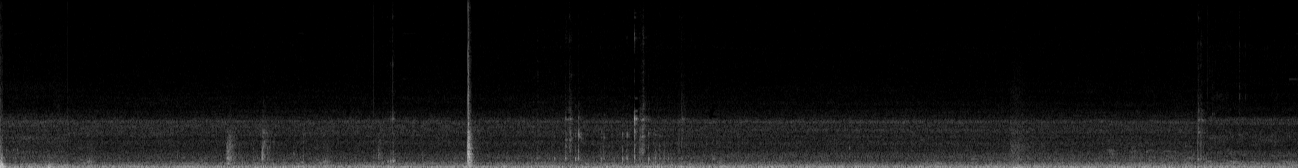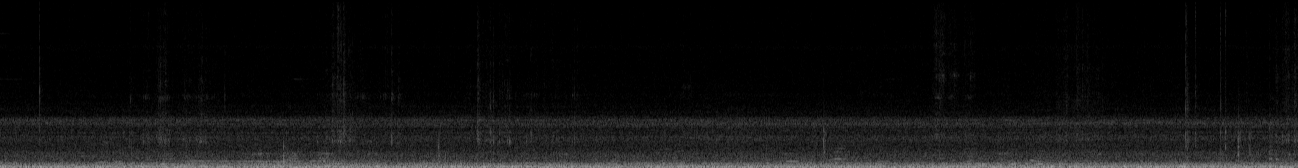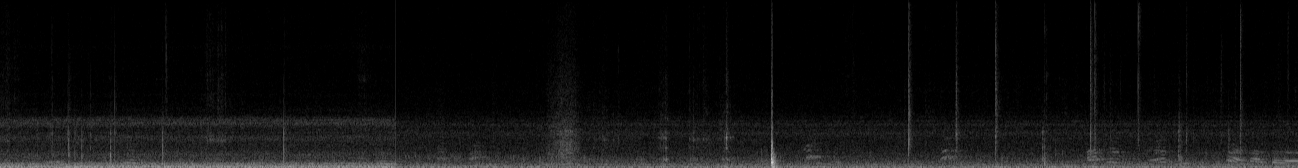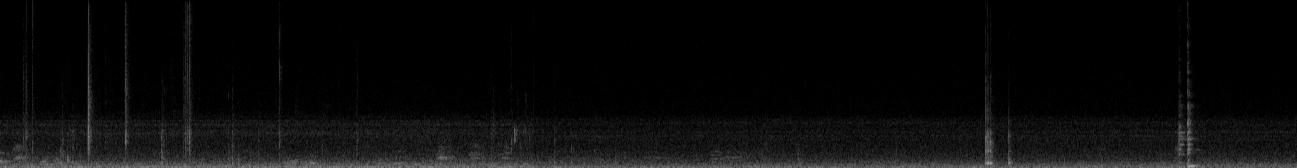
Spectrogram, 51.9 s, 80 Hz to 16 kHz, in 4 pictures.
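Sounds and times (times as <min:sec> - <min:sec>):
fire rushing noise: 0:00.0 - 0:38.8
low thump: 0:10.0 - 0:10.6.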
